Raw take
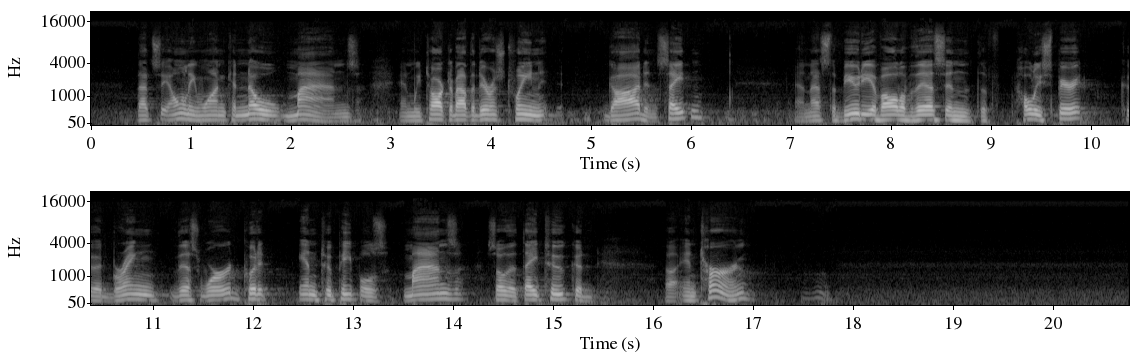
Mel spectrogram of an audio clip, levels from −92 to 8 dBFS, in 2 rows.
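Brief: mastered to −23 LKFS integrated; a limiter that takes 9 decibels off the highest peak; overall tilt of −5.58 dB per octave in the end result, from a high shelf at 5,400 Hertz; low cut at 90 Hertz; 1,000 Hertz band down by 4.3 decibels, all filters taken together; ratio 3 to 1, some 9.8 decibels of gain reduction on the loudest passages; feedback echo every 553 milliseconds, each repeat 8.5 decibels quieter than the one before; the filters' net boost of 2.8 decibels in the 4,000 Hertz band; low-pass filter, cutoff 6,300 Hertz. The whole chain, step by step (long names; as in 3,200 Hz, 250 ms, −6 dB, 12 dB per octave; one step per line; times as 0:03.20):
high-pass filter 90 Hz
low-pass filter 6,300 Hz
parametric band 1,000 Hz −6 dB
parametric band 4,000 Hz +7 dB
high-shelf EQ 5,400 Hz −8 dB
downward compressor 3 to 1, threshold −34 dBFS
brickwall limiter −29.5 dBFS
repeating echo 553 ms, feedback 38%, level −8.5 dB
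level +18 dB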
